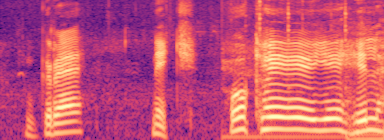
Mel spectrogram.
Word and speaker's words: Greenwich: वो यह है कि हम इसको प्रोनाउंस करते हैं ग्रीन विच जो कि बिल्कुल गलत है। इसको ग्रीनविच नहीं कहते। इसको कहते हैं ग्रेनेच। ग्रेनेच।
